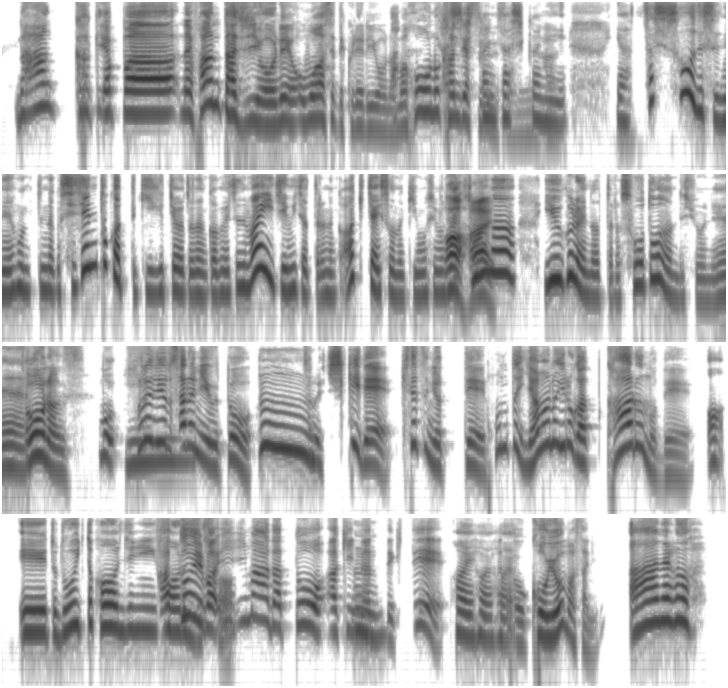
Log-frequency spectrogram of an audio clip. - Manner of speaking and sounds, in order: none
- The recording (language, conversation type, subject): Japanese, podcast, あなたの身近な自然の魅力は何ですか？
